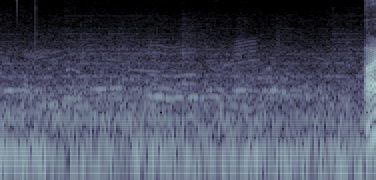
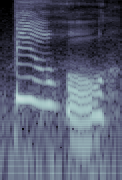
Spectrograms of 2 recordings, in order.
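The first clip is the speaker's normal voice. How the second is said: high chirp. Acted. Imitating pet's chirp.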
